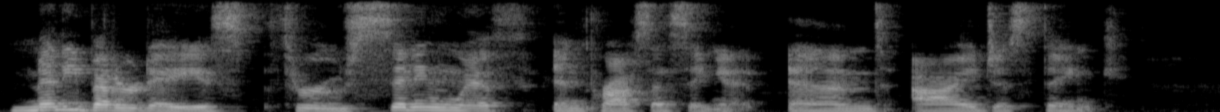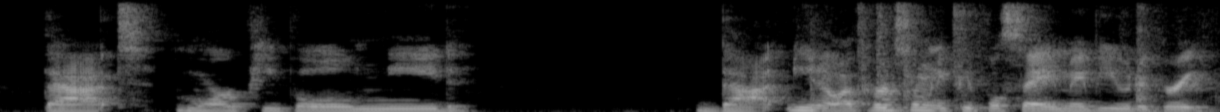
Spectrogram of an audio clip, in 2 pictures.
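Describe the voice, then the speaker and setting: A woman in her thirties, a country singer-songwriter, speaking earnestly and haltingly as an interview guest, with many restarts. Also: low voice, fairly even intonation. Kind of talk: candid interview conversation.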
